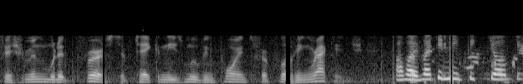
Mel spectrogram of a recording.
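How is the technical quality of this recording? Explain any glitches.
The recording has some real problems: three short dropouts, and a messy last second where the talker gets ducked and an echo creeps in.

Packet loss filled with silence hits at 1.02–1.05 s, 2.85–2.91 s and 4.50–4.53 s. Packets went missing and the receiver just played nothing in their place, so the speech has abrupt holes. The first and last gaps are 30 ms each; the middle one is 60 ms, which fits two consecutive 30 ms packets dropping together.

From 4.21 s to the end, the speech is pulled down in pieces, about 0.7 s of it in total, with the deepest dips around 20 dB. The likely cause is speech suppressed in double talk. Both ends were talking at once, and the echo canceller couldn't tell this talker apart from loudspeaker echo, so it turned the lot down. You hear the level sag and chop out in patches.

Over that same stretch, at 4.66–4.91 s and again from 5.1 s to the end, a faint second copy of the voice trails the original by 211 ms, sitting about 15 dB below it. 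That's most likely an echo leak. One side has the call on a loudspeaker, and its canceller didn't fully scrub what its mic picked up, so a delayed echo got sent back.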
